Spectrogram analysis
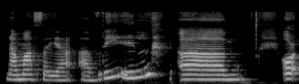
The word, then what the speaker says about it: Avril: My bahasa Indonesia is kind of rusty, but at least I'm gonna say nama saya Avril, or Avril as it's pronounced in Indonesian, and saya dari Bolivia.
